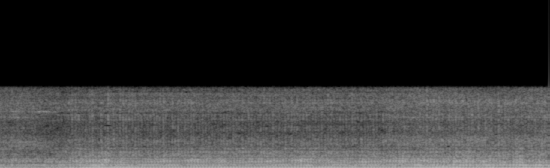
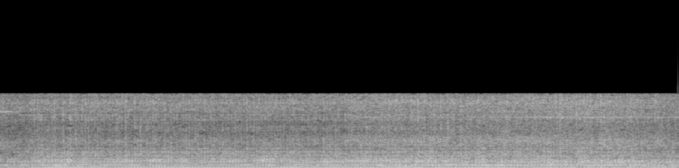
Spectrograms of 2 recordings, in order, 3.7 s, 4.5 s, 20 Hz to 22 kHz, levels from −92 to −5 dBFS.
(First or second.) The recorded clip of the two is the first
